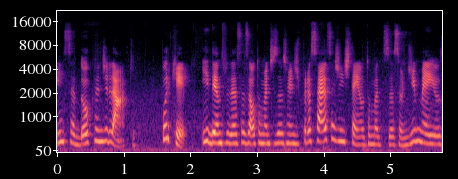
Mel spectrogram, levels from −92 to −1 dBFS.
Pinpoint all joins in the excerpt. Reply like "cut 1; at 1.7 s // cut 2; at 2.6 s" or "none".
cut 1; at 2.0 s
